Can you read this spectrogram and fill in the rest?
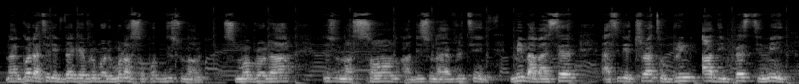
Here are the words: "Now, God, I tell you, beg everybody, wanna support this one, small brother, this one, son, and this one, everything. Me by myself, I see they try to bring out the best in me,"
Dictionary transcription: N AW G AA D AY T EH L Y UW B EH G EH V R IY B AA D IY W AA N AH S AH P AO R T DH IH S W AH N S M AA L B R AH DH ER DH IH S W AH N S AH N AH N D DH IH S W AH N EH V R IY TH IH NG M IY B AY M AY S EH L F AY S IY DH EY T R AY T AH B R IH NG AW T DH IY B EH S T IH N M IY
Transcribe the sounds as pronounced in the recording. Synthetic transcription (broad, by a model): N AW G AA D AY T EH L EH B EH G EH V R IY B AA D IY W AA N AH S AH P AO T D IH S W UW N S M AA L B R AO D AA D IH S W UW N S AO N AH N D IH S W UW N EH V R IY T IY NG M IY B AY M AY S EH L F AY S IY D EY T R AY T AH B R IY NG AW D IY B EH S T IH N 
